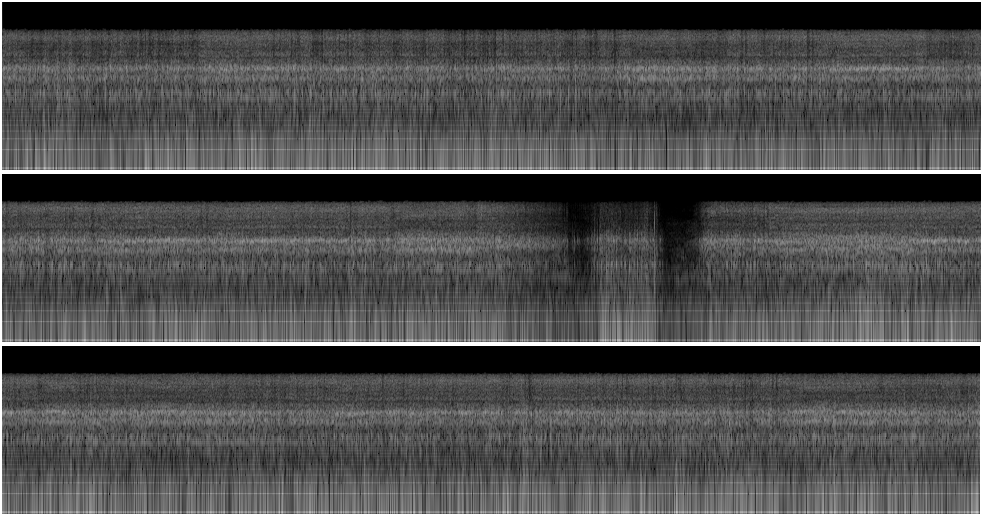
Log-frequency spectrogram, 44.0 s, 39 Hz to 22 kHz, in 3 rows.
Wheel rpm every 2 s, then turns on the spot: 160, 160, 160, 160, 160, 160, 160, 160, 160, 160, 150, 30, 40, 150, 160, 160, 160, 160, 160, 160, 160, 160.
none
